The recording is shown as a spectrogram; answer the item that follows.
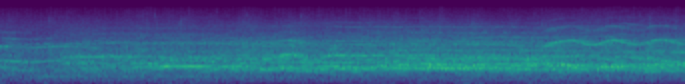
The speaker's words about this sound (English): A lot of cheering, but no sign of the band.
